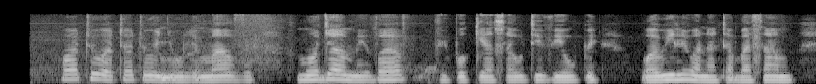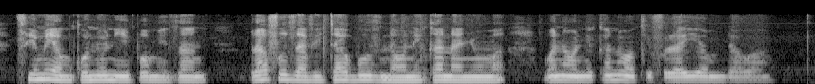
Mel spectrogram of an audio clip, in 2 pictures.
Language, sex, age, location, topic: Swahili, female, 18-24, Nairobi, education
